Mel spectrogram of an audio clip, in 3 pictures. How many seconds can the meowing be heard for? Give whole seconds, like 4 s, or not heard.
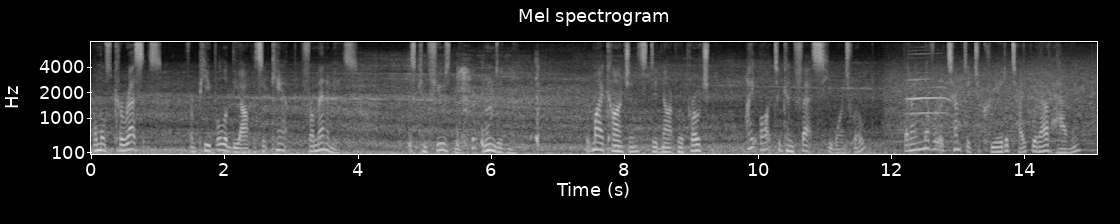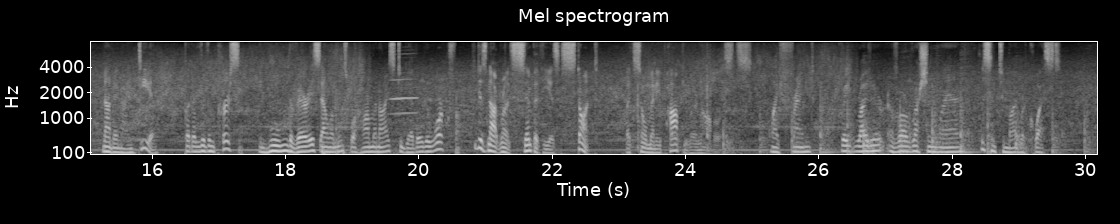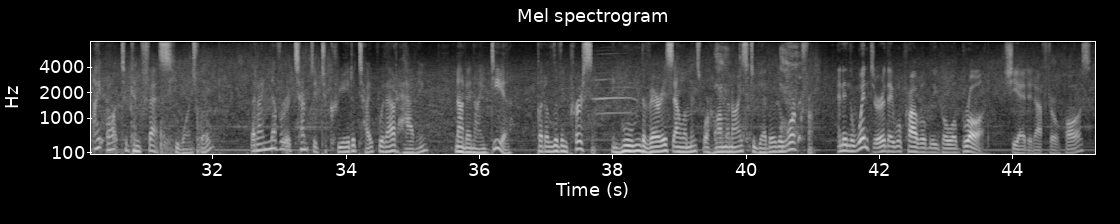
2 s.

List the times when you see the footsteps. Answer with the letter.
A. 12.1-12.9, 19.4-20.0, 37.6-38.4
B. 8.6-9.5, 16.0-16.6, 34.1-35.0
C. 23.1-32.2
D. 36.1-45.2
C.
